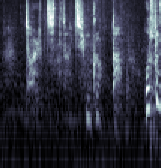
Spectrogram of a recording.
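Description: Whispered speech: short hushed syllables without full voice.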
